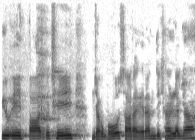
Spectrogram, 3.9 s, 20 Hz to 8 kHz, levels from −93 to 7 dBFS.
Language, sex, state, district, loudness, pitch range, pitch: Garhwali, male, Uttarakhand, Uttarkashi, -13 LUFS, 140-155 Hz, 145 Hz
